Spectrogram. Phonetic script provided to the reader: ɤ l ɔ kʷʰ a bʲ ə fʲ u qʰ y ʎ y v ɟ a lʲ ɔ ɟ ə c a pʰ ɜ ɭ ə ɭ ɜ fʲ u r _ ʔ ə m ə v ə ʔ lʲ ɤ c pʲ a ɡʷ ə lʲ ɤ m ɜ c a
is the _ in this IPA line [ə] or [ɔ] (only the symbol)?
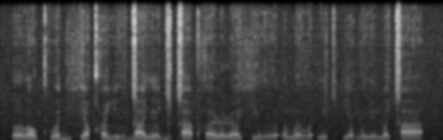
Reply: ə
